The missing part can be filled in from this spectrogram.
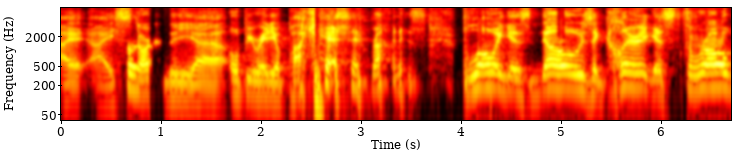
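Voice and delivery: words broken up by laughs. Starting a podcast while another speaker blows his nose: laughing while talking. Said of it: "I'm laughing".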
